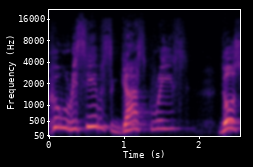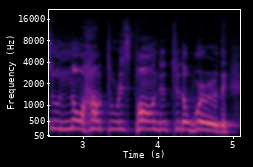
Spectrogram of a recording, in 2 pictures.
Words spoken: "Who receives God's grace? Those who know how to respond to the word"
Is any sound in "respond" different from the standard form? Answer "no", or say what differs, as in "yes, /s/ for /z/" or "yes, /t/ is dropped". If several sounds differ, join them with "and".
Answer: no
